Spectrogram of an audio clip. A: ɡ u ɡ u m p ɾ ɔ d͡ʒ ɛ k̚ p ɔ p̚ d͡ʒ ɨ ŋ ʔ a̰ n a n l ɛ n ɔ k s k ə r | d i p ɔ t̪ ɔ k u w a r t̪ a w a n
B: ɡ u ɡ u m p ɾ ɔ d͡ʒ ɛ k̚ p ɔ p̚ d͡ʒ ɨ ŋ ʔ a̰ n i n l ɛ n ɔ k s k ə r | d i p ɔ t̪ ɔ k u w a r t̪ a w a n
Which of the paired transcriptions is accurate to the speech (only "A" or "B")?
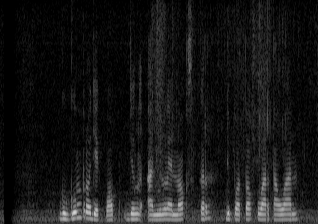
B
